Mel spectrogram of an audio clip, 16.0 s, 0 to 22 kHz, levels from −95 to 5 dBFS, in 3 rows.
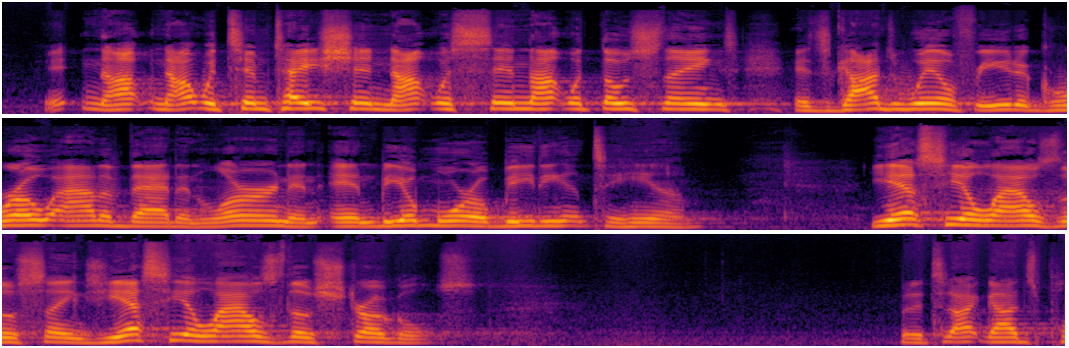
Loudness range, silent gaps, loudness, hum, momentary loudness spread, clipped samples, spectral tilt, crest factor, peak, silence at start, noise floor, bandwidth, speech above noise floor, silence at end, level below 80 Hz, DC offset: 7 LU; none; -19 LUFS; none; 11 LU; under 0.1%; -5 dB/octave; 18 dB; 0 dBFS; 0.2 s; -61 dBFS; 16.5 kHz; 42 dB; 0 s; -66 dBFS; under 0.1%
